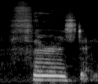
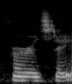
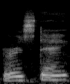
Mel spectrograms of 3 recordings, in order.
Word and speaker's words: Thursday: for the word Thursday Thursday make sure you're pronouncing the th irsty stick that tongue out uh it's not Thursday it's not Thursday it is Thursday um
